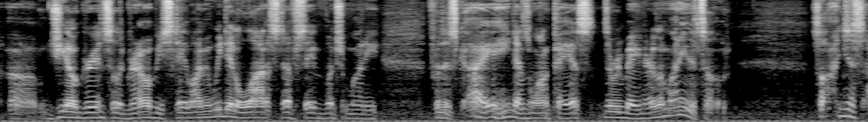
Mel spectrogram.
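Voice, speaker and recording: Hoarse, gravelly man venting. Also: medium pitch, a little hiss or hum. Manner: frustrated, rambling, many fillers. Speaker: pond contractor. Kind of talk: casual vlog rant.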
